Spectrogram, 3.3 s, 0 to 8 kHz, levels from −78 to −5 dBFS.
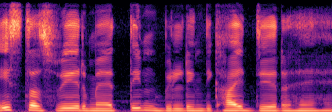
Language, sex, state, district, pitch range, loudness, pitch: Hindi, male, Assam, Kamrup Metropolitan, 135-155 Hz, -17 LUFS, 140 Hz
